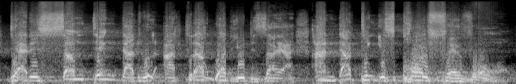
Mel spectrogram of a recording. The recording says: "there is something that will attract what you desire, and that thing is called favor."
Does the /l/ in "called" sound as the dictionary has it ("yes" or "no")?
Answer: yes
